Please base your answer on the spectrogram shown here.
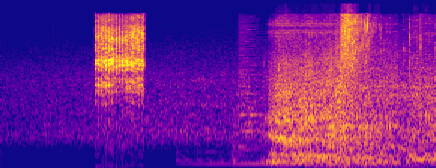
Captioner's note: loud roar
